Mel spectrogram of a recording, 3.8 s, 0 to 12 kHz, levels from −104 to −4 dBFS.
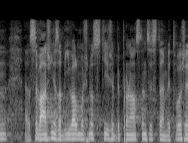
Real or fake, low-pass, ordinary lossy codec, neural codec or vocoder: real; 7.2 kHz; MP3, 48 kbps; none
